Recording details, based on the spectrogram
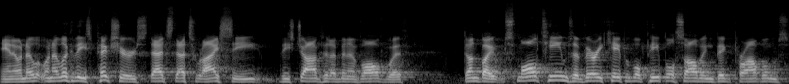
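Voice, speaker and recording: In a space with audible room echo, a man talks at a fairly quick pace with fairly even intonation. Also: fairly high pitch for a man. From Minnesota. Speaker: marine salvage executive. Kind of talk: guest lecture. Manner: fast; repetitive false starts.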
